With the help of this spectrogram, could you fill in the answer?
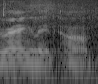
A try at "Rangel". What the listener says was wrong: It's not wrangling, it's wrangle, but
